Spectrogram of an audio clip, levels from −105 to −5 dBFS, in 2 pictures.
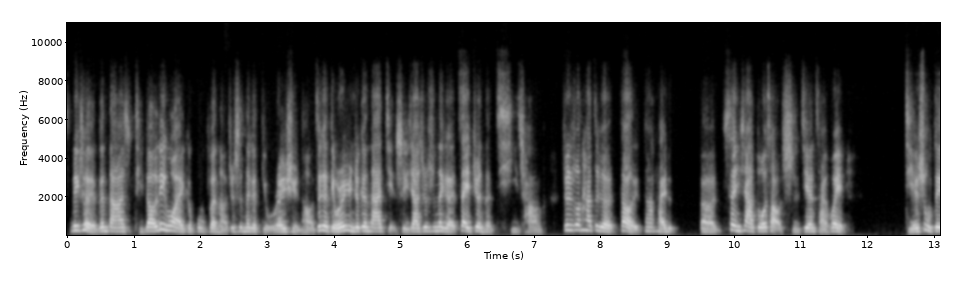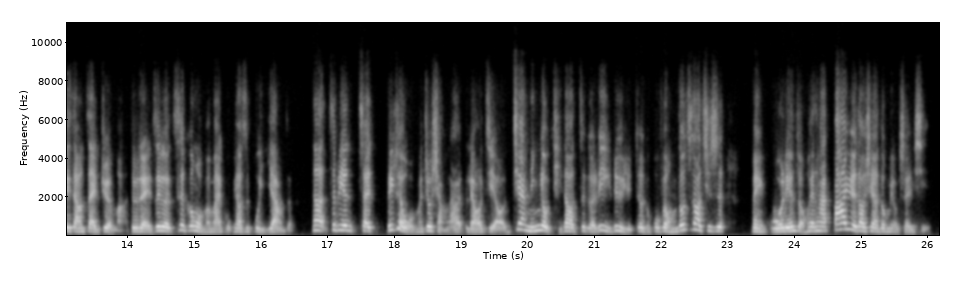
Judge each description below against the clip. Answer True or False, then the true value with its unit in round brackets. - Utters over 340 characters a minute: True (360 characters per minute)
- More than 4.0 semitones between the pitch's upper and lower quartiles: True (4.5 semitones)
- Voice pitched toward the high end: True (205 Hz)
